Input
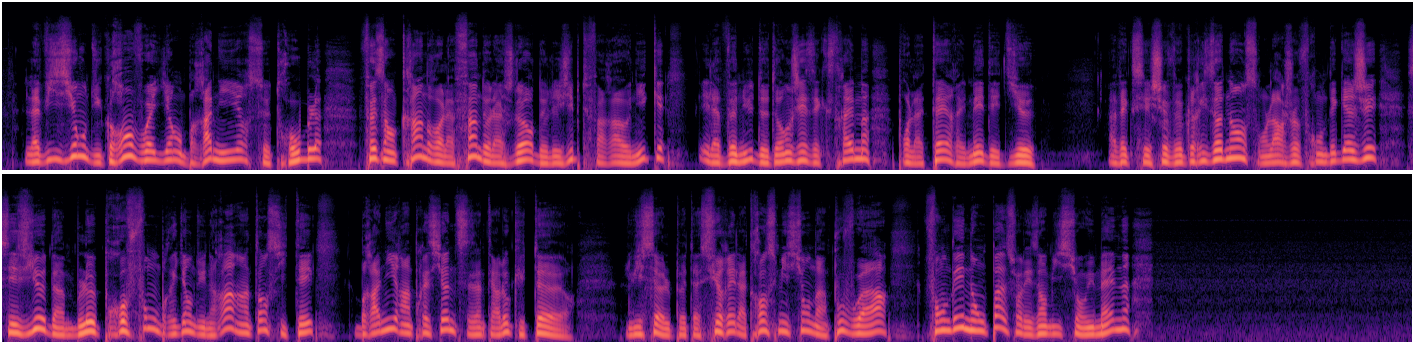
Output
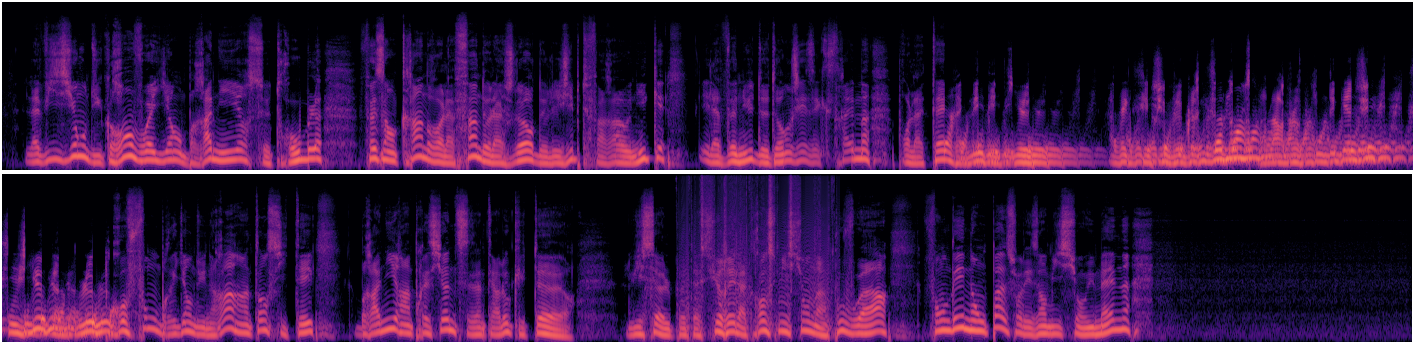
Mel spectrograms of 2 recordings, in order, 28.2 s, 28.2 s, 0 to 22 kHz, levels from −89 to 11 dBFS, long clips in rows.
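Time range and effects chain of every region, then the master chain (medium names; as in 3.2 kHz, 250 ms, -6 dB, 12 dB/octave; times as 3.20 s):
6.13–6.56 s: treble shelf 2.4 kHz -11 dB + comb 5.7 ms, depth 98%
7.81–8.50 s: bass shelf 100 Hz -9 dB + compression, threshold -28 dBFS
9.42–15.23 s: feedback echo behind a low-pass 152 ms, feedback 43%, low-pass 820 Hz, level -5.5 dB + LFO low-pass saw up 5.9 Hz 390–4100 Hz
20.85–22.49 s: jump at every zero crossing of -26.5 dBFS + gate -26 dBFS, range -13 dB
whole clip: transient shaper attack -5 dB, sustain +6 dB; level rider gain up to 4.5 dB; high-pass 72 Hz; trim -8.5 dB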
